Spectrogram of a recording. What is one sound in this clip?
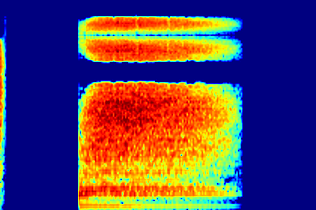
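A short cheerful jingle plays as a prize is revealed.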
